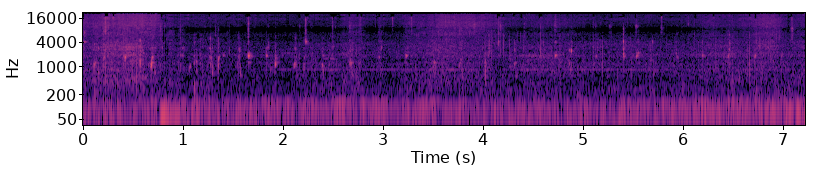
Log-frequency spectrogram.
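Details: KIA Sportage 1.6 petrol T-GDI idling after an oil change with a new sump plug crush washer; low even hum with a steady beat, no knocks or rattles, sounds good with no leaks.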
